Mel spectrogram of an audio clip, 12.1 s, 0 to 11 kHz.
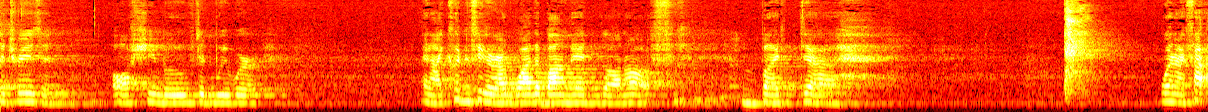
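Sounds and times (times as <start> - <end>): person coughing: 10.6 - 11.1.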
